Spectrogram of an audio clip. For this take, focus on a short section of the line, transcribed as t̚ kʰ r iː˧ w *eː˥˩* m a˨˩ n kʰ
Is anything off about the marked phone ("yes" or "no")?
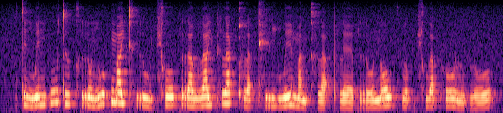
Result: no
